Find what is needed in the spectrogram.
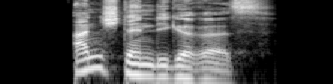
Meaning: strong/mixed nominative/accusative neuter singular comparative degree of anständig
- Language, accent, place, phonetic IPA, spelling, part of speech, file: German, Germany, Berlin, [ˈanˌʃtɛndɪɡəʁəs], anständigeres, adjective, De-anständigeres.ogg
